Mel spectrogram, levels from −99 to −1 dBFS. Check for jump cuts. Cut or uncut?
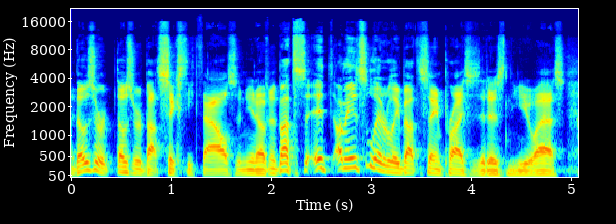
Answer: cut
